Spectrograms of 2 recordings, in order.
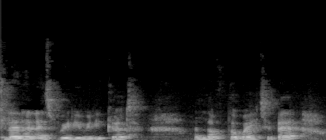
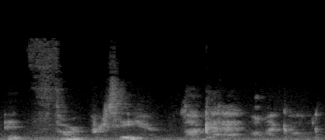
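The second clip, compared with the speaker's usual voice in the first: awed whisper; 12 dB quieter than usual. Real, not acted. Admiring fabric print.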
